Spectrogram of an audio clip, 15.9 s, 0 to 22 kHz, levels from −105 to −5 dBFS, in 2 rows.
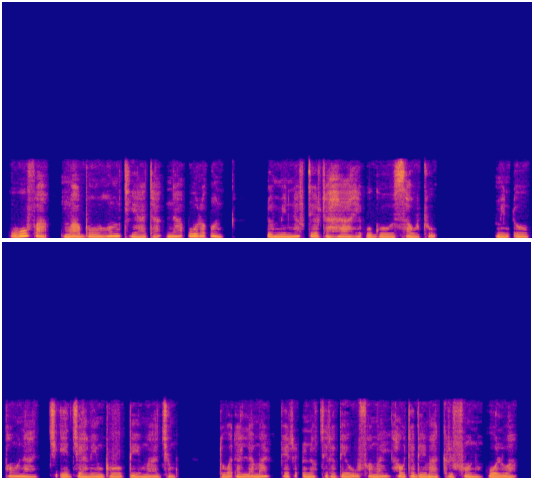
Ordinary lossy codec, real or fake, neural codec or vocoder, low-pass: AAC, 48 kbps; real; none; 7.2 kHz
